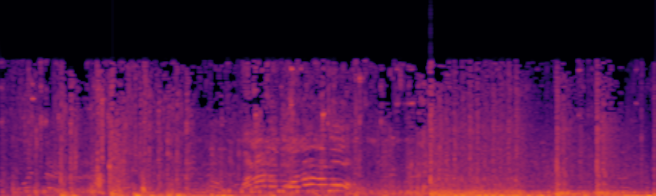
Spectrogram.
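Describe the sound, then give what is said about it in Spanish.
Heavy gunfire from a World War II battle scene in a film: many rapid shots and bursts crackle densely throughout, with a voice speaking over the shooting. “Miller y Ryan corren hacia el puente asediados por las balas.”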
